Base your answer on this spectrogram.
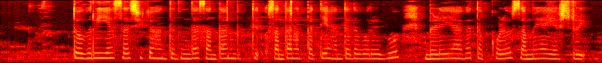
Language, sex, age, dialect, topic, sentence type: Kannada, female, 18-24, Dharwad Kannada, agriculture, question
